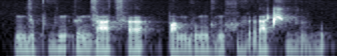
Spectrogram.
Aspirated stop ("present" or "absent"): present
